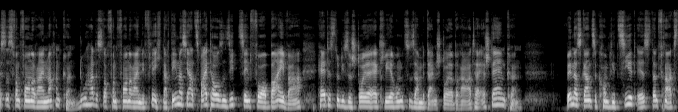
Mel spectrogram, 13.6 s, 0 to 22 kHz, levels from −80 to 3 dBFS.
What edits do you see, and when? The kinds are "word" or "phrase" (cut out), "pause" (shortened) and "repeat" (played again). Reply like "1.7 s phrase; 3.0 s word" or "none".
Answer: none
